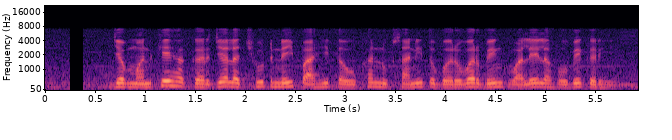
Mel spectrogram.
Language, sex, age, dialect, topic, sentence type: Chhattisgarhi, male, 25-30, Eastern, banking, statement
